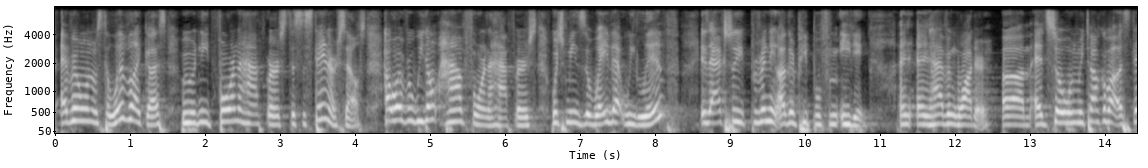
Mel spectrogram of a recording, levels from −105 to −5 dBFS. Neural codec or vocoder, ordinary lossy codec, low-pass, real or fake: none; AAC, 48 kbps; 7.2 kHz; real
